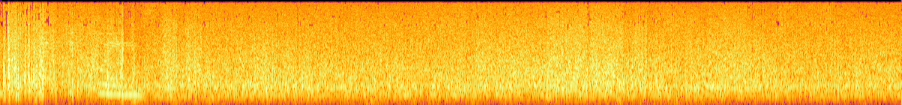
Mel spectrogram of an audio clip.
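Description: A large honeybee swarm buzzing, a steady, even hiss-like hum.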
